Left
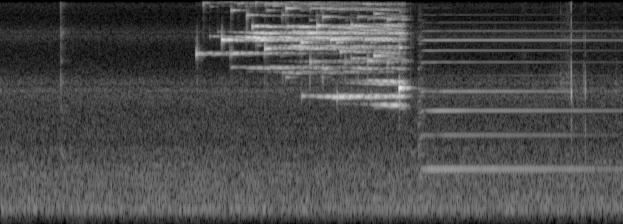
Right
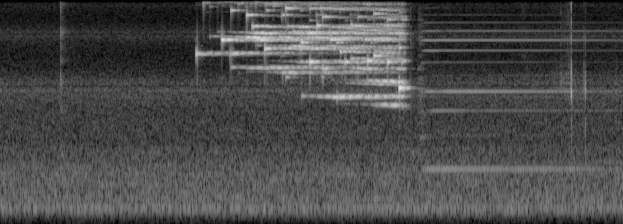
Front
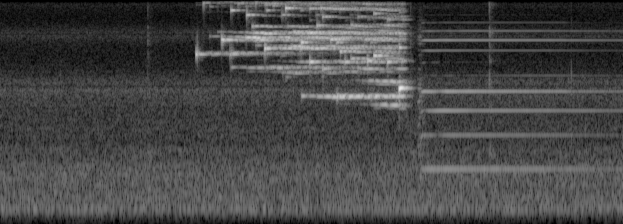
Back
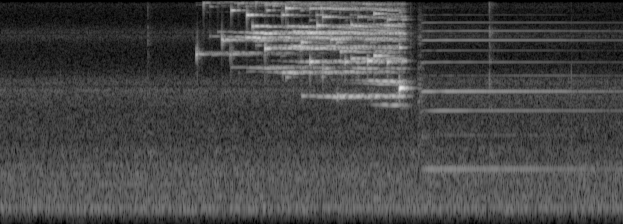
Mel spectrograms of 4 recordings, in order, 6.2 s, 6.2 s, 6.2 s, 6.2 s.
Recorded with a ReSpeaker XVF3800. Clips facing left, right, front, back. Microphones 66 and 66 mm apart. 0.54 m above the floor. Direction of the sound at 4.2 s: 55° left.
